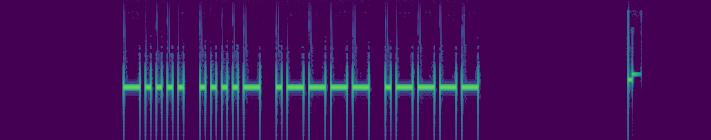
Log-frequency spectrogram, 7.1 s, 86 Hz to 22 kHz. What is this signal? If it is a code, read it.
Morse code, heard as a keyed tone, about 22 wpm, 700 Hz. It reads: 6411
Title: Numbers - 4-Digit 22wpm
